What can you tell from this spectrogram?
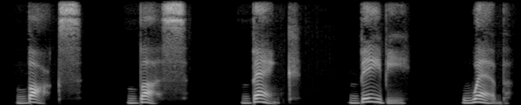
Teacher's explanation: This is a voiced sound. Your lips close, then release with vibration. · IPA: /b/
